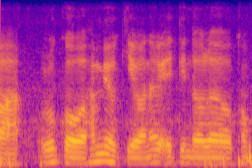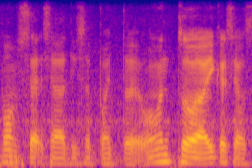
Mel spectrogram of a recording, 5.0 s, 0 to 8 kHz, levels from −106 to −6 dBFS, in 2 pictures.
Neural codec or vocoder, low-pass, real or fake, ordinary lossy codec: none; 7.2 kHz; real; Opus, 16 kbps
